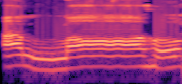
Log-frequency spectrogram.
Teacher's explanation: বলতে হবে কারণ আল্লাহ শব্দের আগের হরফে জবর অথবা পেশ হইলে এই লামকে ল বলে পড়তে হবে অর্থাৎ মোটা করে পড়তে হবে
